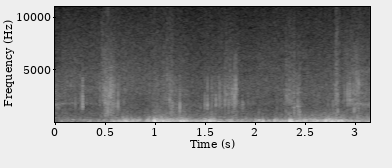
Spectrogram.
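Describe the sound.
Footsteps crunch along a gravel path on top of a dike. The uneven but steady stream of gritty steps is fairly loud, with no voices.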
